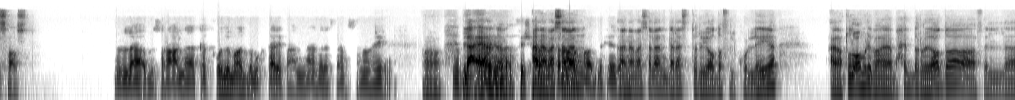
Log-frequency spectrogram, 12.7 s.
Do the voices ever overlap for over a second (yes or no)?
yes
